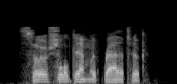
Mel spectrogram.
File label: "social-democratic", english; adjectives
